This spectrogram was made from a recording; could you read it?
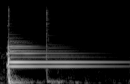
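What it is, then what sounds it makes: Ringing bellstone rock, solid stone. A bellstone rock on Likoma Island is struck with a small stone and rings with a bell-like, metallic tone even though it is solid stone. A sharp tap gives a clear pitch around 1 kHz with fainter overtones, which sustains and slowly fades over about a second.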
